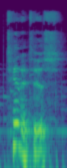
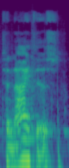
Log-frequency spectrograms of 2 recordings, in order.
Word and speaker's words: tinnitus: Tenitus pronounced tenitus or tonitis both are accepted is the perception of sound when no external sound source is present.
